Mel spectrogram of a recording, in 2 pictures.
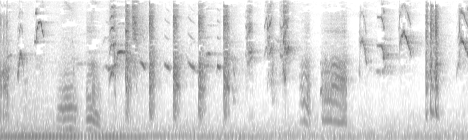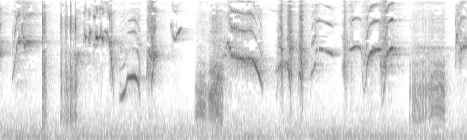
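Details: Male Javan myna in full provoking song: dense, busy mix of harsh squawks, clicks and short whistled phrases, almost without a pause, over a faint low hum at the start.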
